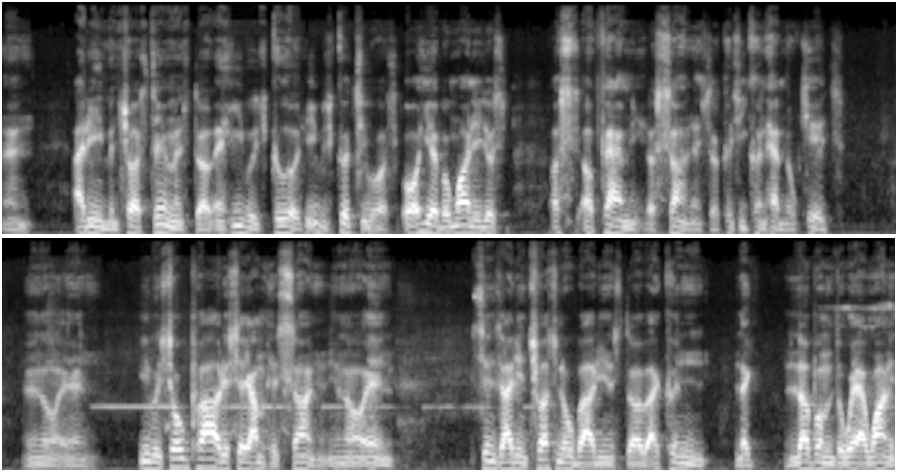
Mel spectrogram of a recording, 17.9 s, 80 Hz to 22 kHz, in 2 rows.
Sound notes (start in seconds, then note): 9.2 truck beeps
